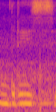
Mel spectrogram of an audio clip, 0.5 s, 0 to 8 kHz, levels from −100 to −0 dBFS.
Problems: none marked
